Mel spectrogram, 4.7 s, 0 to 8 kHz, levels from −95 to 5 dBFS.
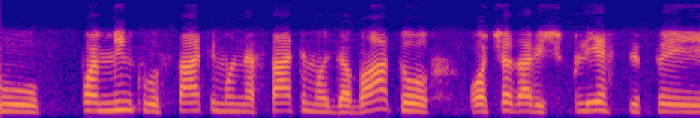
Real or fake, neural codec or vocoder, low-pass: fake; codec, 16 kHz, 6 kbps, DAC; 7.2 kHz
